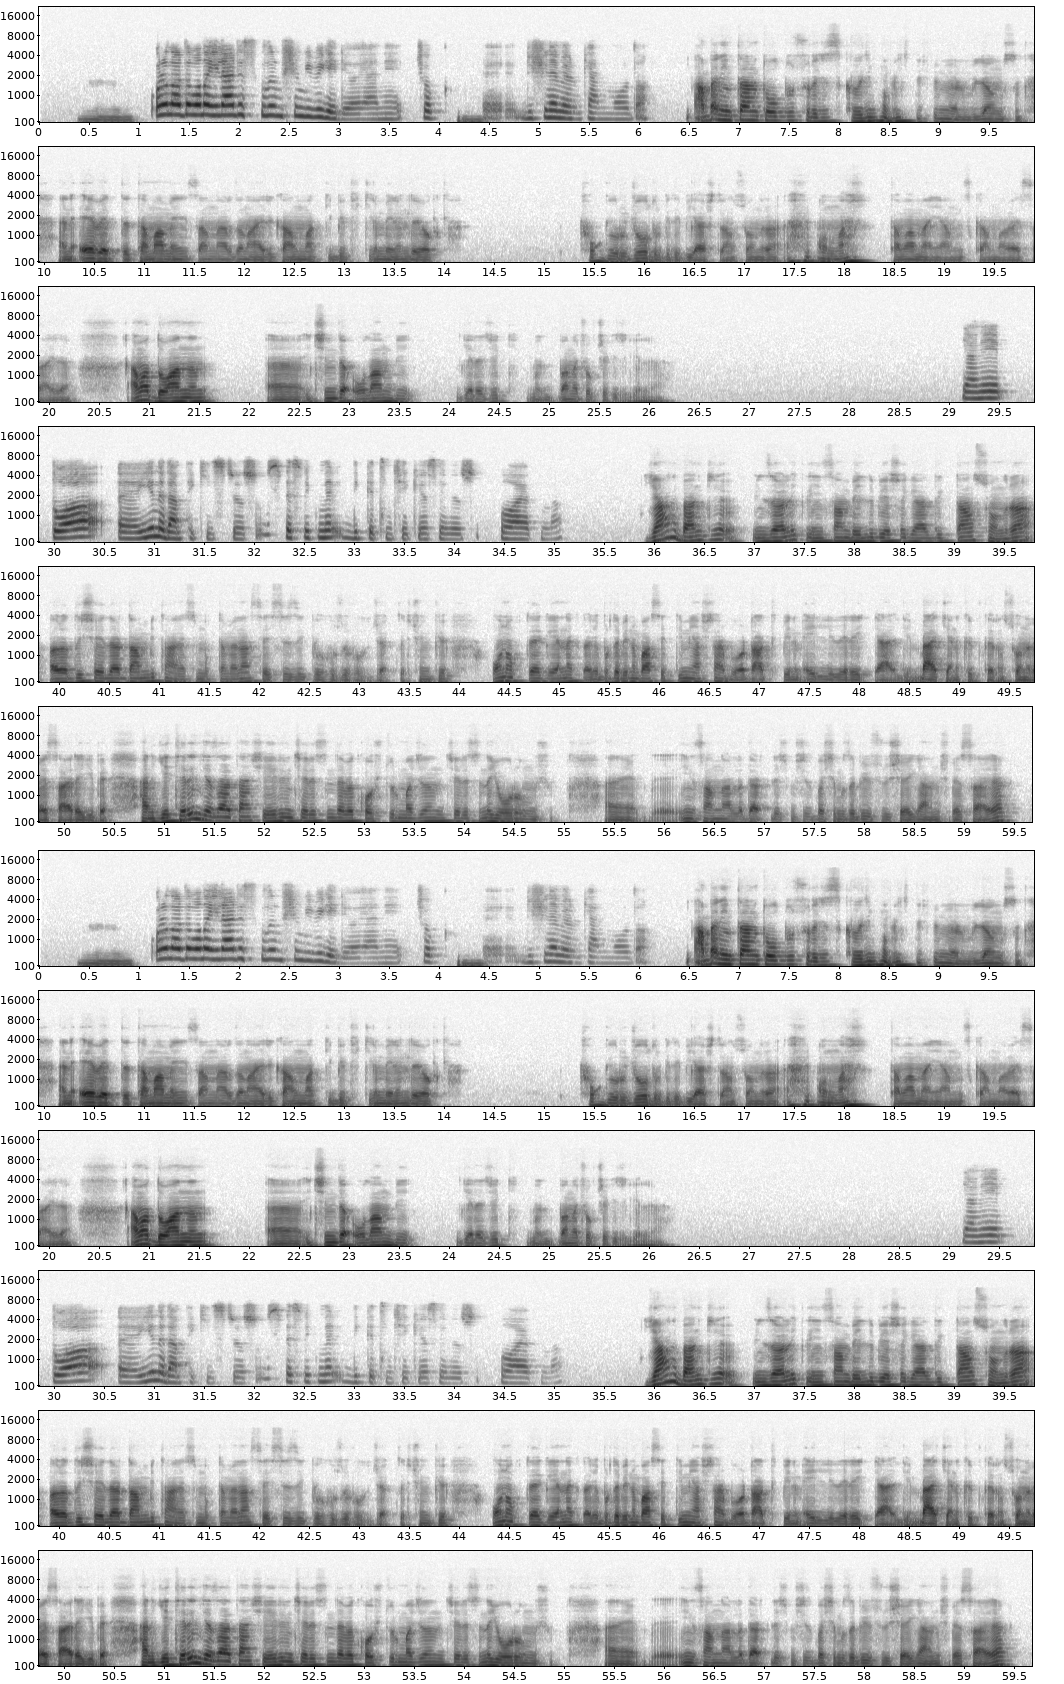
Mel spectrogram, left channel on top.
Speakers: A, on the right; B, on the left.
A: hmm,
B: Oralarda bana ileride sıkılırmışım gibi geliyor yani. Çok
A: hmm.
B: e, düşünemiyorum kendimi orada.
A: Ya ben internet olduğu sürece sıkılacağımı hiç düşünmüyorum biliyor musun? Hani evet de tamamen insanlardan ayrı kalmak gibi fikrim benim de yok. Çok yorucu olur bir de bir yaştan sonra <laughs> onlar tamamen yalnız kalma vesaire. Ama doğanın e, içinde olan bir gelecek bana çok çekici geliyor.
B: Yani doğa e, yeniden peki istiyorsunuz? Spesifik ne dikkatini çekiyor, seviyorsun doğa hakkında?
A: Yani bence özellikle insan belli bir yaşa geldikten sonra aradığı şeylerden bir tanesi muhtemelen sessizlik ve huzur olacaktır. Çünkü o noktaya gelene kadar, ya burada benim bahsettiğim yaşlar bu arada artık benim elli'lere geldiğim, belki hani kırkların sonu vesaire gibi. Hani yeterince zaten şehrin içerisinde ve koşturmacanın içerisinde yoğrulmuşum. Hani e, insanlarla dertleşmişiz, başımıza bir sürü şey gelmiş vesaire.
